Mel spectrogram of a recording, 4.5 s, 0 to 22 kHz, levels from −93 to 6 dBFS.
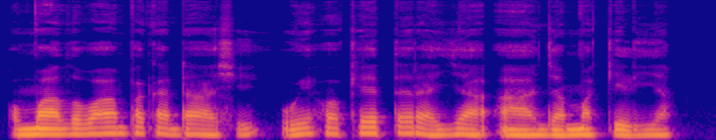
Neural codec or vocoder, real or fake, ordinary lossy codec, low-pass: none; real; none; none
